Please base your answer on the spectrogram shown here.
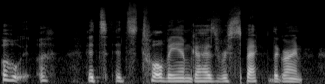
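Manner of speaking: high, taunting, mocking voice. Mocking a chess player's late-night post: mocking imitation of him. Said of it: "It's like".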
